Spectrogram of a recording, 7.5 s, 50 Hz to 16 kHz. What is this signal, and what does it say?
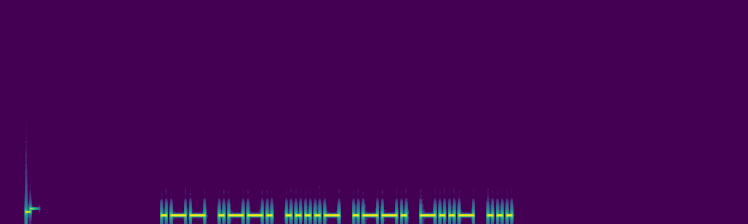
Morse code, heard as a keyed tone, about 25 wpm, 700 Hz. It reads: WP4PXS
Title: USA Call Signs 25wpm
